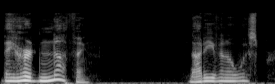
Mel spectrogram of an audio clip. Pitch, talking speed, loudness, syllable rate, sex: 150 Hz, 150 wpm, -18 LUFS, 5.7 syllables/s, male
